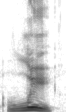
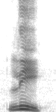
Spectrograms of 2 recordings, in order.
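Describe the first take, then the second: First: The syllable is pronounced heavy and thick. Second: The syllable is pronounced light and gentle. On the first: The speaker calls it wrong. "Don't say li, li. Don't make it heavy" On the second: The speaker calls it right. "Gently. Pronounce it gently"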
